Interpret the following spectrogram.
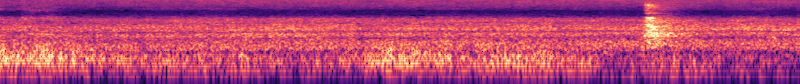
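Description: Wind rumbling on the microphone over the steady rush of a wide, fast-flowing river.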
